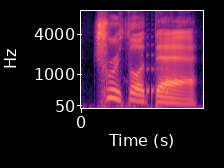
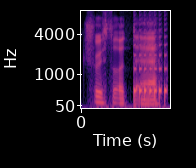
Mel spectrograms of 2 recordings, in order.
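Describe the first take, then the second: First: Louder, slower, higher challenge; menacing demand. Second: Said in the usual way. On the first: Acted. Villain demands Lucia choose now, menacing and loud. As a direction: press her for an answer, drawn out and loud.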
